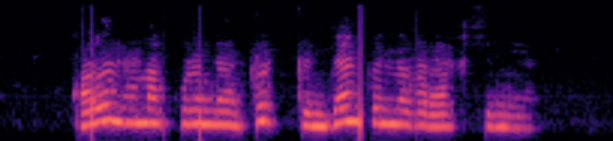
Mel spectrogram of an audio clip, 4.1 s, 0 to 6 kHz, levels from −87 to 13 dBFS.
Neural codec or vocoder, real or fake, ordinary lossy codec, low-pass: none; real; AAC, 48 kbps; 5.4 kHz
